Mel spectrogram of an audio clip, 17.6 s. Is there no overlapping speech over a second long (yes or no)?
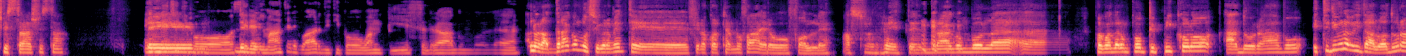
no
